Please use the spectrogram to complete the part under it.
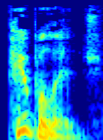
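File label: "pupilage", British English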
